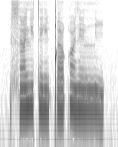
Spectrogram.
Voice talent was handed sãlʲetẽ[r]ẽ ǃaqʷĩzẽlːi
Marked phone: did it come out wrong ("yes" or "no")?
yes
